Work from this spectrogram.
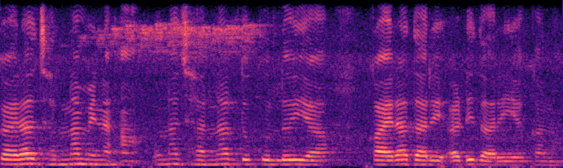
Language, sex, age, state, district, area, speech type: Santali, female, 18-30, Jharkhand, Seraikela Kharsawan, rural, spontaneous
